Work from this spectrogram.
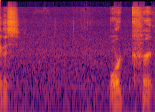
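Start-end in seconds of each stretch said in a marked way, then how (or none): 2.2-3.0 put-on "Orchid" said OR-kid, hard k sound. Shown as a demonstration. Streamer testing the word aloud, hard k. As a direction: say "Orchid" like the flower, with a k. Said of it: "How do you say orchid?".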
